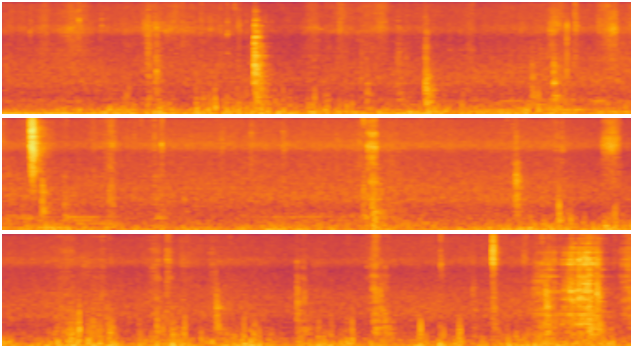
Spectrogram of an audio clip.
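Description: A long metal bar clanks and knocks against a car's suspension.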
